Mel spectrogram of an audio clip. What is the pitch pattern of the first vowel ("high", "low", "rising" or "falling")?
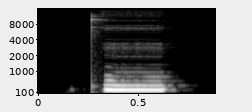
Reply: high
